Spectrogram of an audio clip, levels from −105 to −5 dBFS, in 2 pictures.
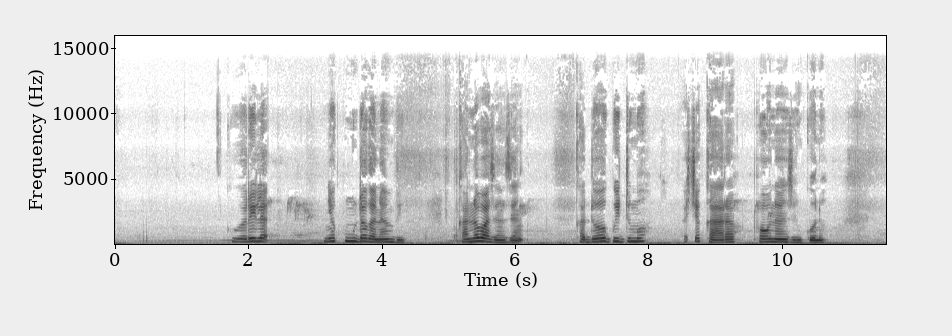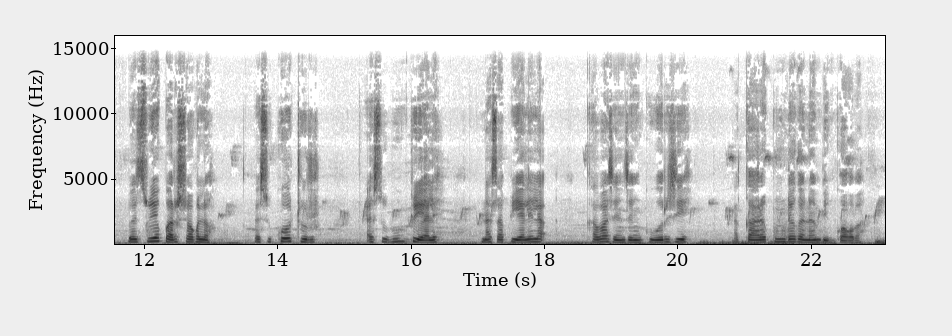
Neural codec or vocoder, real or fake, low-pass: none; real; 14.4 kHz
